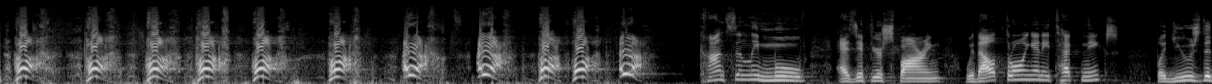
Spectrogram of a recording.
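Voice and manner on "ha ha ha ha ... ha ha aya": rapid high kiai yells; kiai shouts. Shown as a demonstration. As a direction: punch out each yell while bouncing. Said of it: "keep bouncing".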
